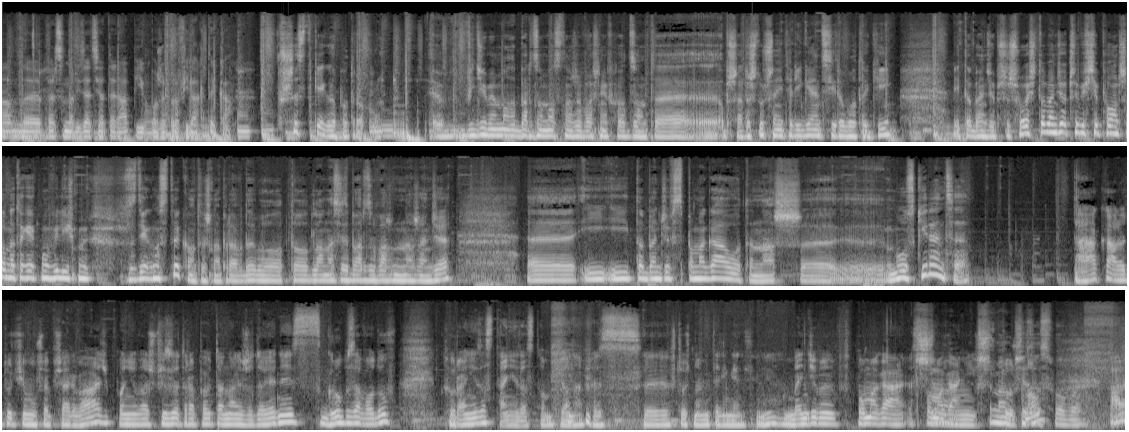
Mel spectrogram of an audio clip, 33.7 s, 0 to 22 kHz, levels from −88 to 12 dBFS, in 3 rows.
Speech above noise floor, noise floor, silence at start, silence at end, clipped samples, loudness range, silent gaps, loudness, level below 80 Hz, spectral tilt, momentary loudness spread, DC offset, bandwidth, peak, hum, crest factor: 24 dB; -35 dBFS; 0 s; 0 s; under 0.1%; 3 LU; none; -12 LUFS; -32 dBFS; -5 dB/octave; 6 LU; under 0.1%; 17 kHz; 0 dBFS; none; 12 dB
